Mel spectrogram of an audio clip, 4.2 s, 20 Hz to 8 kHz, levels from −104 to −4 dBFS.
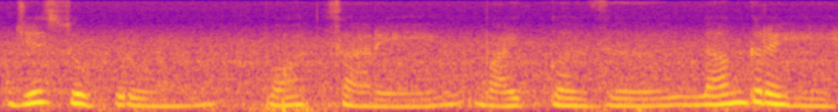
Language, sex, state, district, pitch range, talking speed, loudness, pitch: Punjabi, female, Punjab, Kapurthala, 190-230 Hz, 115 wpm, -17 LUFS, 210 Hz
